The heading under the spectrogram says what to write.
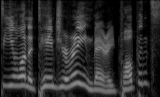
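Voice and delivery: loud, very high-pitched fake New Zealand accent. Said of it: "also how you get into the Kiwi accent".

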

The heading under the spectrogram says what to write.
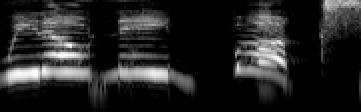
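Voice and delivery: shrill, revolted, very high, drawn-out disgusted scream. Retelling what a man at the mic screamed during a prayer meeting; imitating a disgusted scream. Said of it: "he screamed, ... in this really disgusted way".

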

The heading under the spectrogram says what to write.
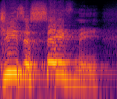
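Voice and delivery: mock shout in sheer panic. Retelling a story of a caretaker dragged off by demons: retelling a panicked shout. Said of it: "in his panic, he, he shouts out".

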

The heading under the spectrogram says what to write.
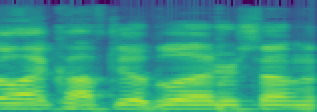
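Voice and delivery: ordinary delivery

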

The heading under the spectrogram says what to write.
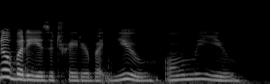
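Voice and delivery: ordinary delivery

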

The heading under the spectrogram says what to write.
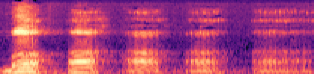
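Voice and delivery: deep, booming announcer-style laugh.

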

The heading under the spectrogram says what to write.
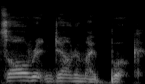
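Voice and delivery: hushed conspiratorial voice. Narrator reading Grandpa's line after Mom leaves the room, lowered conspiratorial voice. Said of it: "Grandpa lowers his voice conspiratorially".

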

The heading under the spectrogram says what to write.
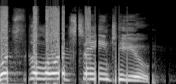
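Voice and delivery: shrill, very high-pitched, loud shout. Retelling a friend calling out from a passing car: retelling a friend's yell. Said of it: "and he yells out".

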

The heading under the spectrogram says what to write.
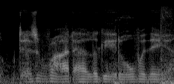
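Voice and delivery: clumsy, bad, fake Australian accent. Addressing viewers after getting shot, bad Australian accent. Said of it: "go like Australian on you guys and be like".

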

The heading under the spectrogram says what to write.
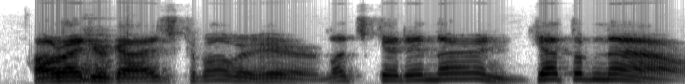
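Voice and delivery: put-on young military voice, pitched high, called out. Asked about his Transformers voices, the speaker demonstrates one, Skydive voice. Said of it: "they were very military".

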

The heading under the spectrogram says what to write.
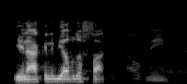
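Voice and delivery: put-on heavy, laid-on Boston accent. Retelling a woman's first words on walking into nutrition consulting, hard boston accent. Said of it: "a hard Boston accent".

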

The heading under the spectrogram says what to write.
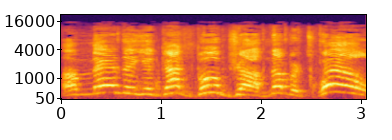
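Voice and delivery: excited, loud, slow drawn-out announcement.

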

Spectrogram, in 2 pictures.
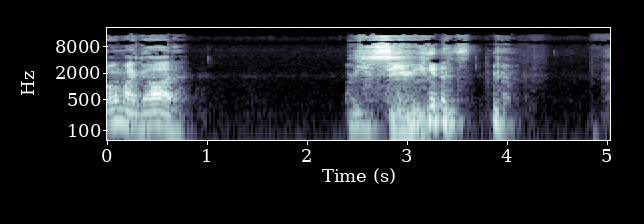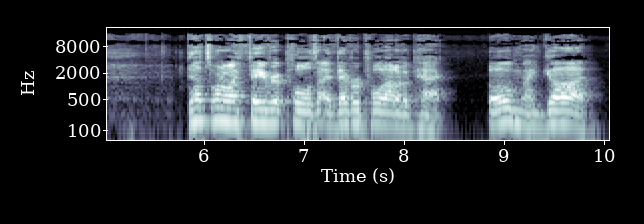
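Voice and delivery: tearful excited voice. Pulling a favorite player's autograph from a card pack: crying with joy. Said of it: "He's crying".

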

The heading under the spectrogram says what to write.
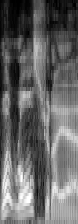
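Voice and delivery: ordinary talk

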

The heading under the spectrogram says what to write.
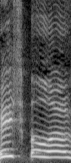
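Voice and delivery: words squeezed through a yawn. Telling viewers where the new TikTok is linked: yawning. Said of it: "Sorry, I'm yawning".

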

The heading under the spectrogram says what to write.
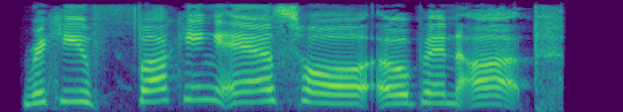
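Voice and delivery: irritated, cursing, angry tone. Pounding on a door in character, calling for Ricky: yelling at Ricky. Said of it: "So I'm just gonna start yelling".

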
